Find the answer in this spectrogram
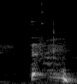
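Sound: sneeze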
